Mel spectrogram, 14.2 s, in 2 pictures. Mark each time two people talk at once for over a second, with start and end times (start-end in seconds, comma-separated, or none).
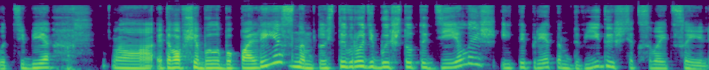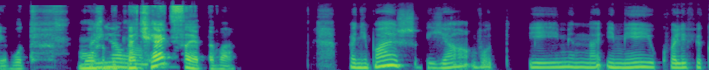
none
